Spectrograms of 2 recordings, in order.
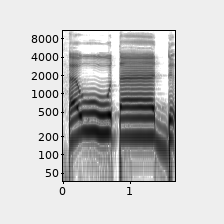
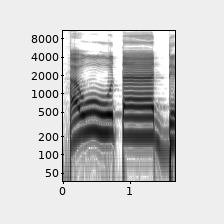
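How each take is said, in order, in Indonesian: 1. Pantulan terakhir ditahan lalu dipotong tiba-tiba. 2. Pantulan terakhir ditahan lalu dipotong tiba-tiba.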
